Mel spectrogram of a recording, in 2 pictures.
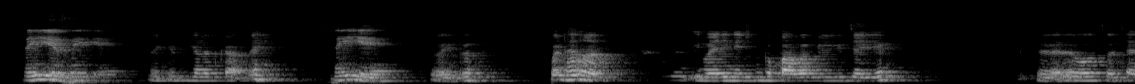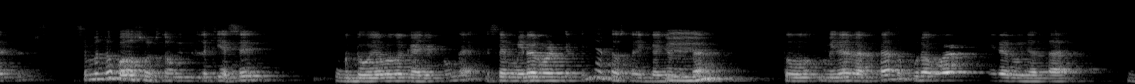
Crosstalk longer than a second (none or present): none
